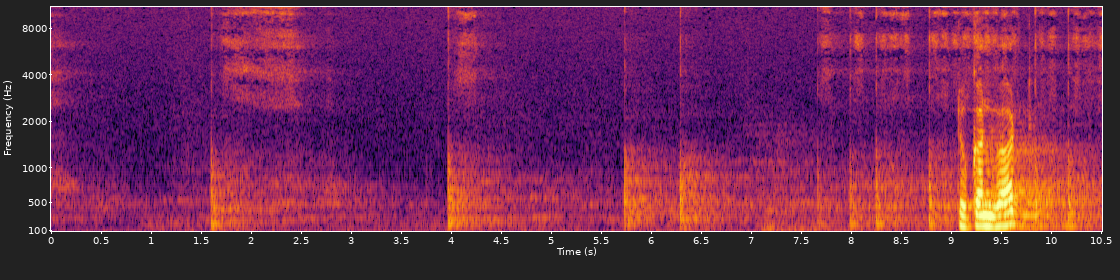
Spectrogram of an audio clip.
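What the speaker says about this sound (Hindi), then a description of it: "तो उसको मैं लिख देता हूँ यहाँ पे।" Marker or chalk strokes on a classroom board in a Class 5 math lesson, sparse taps and short scratchy bursts spaced a couple of seconds apart, quiet, with a teacher speaking briefly.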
